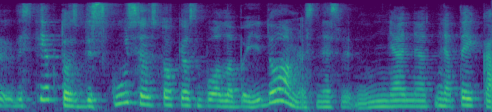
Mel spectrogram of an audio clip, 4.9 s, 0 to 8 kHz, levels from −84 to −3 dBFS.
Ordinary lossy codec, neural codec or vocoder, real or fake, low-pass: AAC, 32 kbps; none; real; 7.2 kHz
